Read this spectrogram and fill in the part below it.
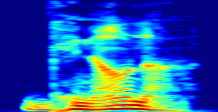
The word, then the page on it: घिनौना: Hindi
